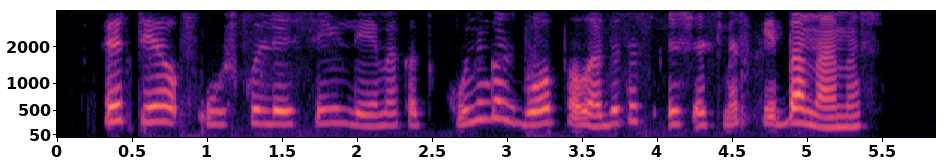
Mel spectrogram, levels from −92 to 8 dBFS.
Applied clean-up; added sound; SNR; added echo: neural separator model SepFormer DNS4.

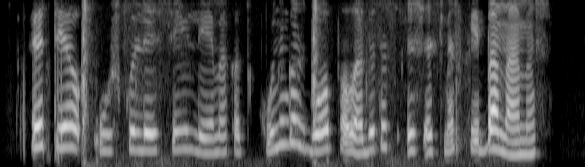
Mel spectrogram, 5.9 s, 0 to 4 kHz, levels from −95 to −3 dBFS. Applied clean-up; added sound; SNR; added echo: none; Fire; 18 dB; none.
